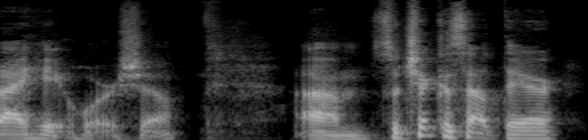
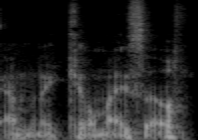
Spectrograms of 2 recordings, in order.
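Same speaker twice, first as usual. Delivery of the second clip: mock despair; 9 dB quieter than usual. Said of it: "that guy just was like".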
